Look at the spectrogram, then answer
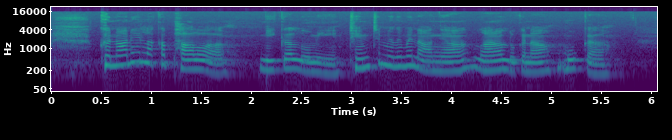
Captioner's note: speaking foreign language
